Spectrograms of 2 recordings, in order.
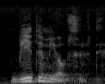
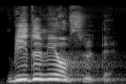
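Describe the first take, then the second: First: Said softly, trailing down; quiet statement. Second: Louder and higher, the repeated 믿음이 없을 때 hammered home; emphatic repeat. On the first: Preacher names the one reason for rebuke, quietly. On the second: Preacher repeats the key phrase to the congregation, loud and emphatic. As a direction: repeat it with full force. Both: Shown as a demonstration. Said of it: "딱 하나".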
